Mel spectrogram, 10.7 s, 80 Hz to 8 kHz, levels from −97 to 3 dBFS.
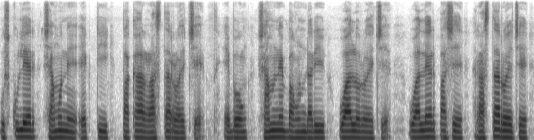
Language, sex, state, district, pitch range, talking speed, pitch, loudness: Bengali, male, Assam, Hailakandi, 130-140 Hz, 85 wpm, 135 Hz, -18 LUFS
